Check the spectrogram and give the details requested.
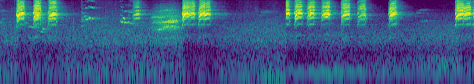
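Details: Harsh, rapid screeches from distressed rainbow lorikeets defending a nest hollow from noisy miners come in uneven groups, separated by softer, higher chirping calls from other birds and a faint low hum.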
